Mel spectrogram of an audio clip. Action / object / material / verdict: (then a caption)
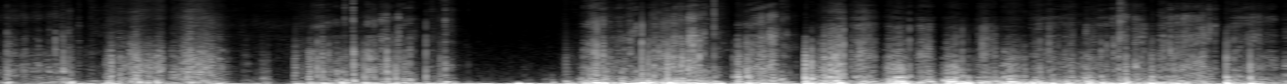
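scrape / embossed faux leather wrist bracer / faux leather / none. A dark red snake-embossed faux leather wrist bracer with metal eyelets and studs, lying flat on pink fur, is scratched rapidly with long acrylic nails. Dense, irregular scratching and scraping with a deep, rumbling low end continues throughout, pausing briefly near two seconds and again between about three and four seconds.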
